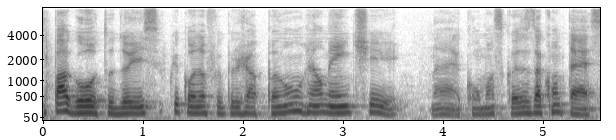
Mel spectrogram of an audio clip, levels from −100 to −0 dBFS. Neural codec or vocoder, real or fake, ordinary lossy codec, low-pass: none; real; none; none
